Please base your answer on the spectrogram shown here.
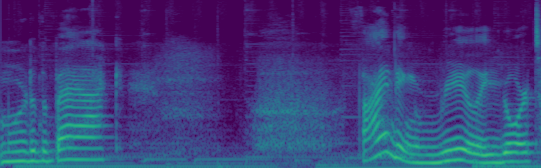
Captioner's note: exhales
